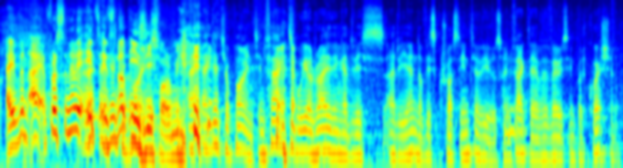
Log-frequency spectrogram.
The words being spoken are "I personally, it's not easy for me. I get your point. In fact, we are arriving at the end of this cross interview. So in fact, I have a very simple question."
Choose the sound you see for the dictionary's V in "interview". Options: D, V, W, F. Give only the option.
V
